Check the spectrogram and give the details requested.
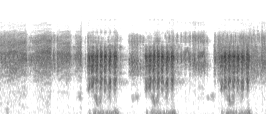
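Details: Eurasian magpie producing a continuous, loud, harsh rattle in repeated bursts, each a fast string of grating chak notes with brief pauses between, recorded cleanly with no other sounds.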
